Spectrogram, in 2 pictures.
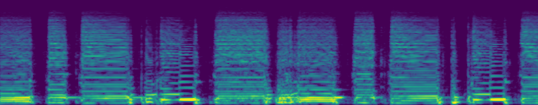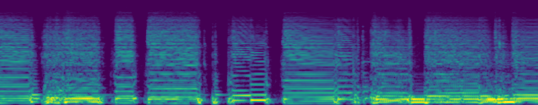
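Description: Electric guitar on its bridge pickup played through a Fuzz Face fuzz pedal, with a Hilton volume pedal ahead of the fuzz in the chain so the pedal's setting governs how much the fuzz distorts. It plays short, choppy chord stabs with brief gaps, moving into longer ringing chords near the end.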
